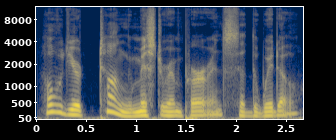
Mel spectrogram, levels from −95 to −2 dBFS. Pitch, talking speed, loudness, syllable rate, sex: 140 Hz, 180 wpm, -17 LUFS, 5.2 syllables/s, male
